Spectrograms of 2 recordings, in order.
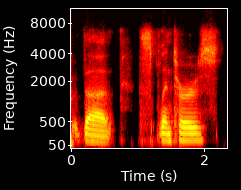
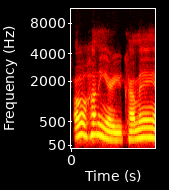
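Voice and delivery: lightly voiced husband, raised pitch on "honey"; husband calling; 6 semitones higher, faster than usual. Husband calls to wife from the bedroom, lightly imitated casual call.

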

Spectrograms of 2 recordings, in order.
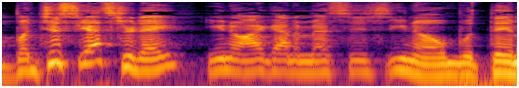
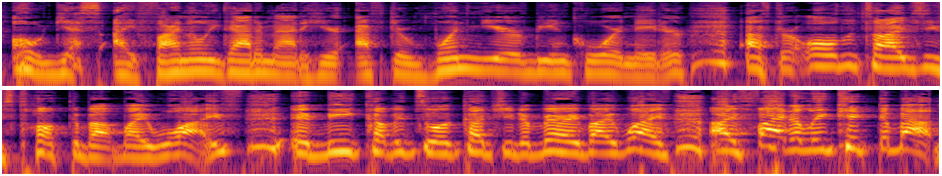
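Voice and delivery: giddy gloating; 3 semitones higher than usual. Acted. Coordinator gloating that he finally kicked a teacher out, giddy. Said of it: "he is just so giddy".

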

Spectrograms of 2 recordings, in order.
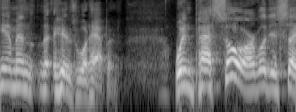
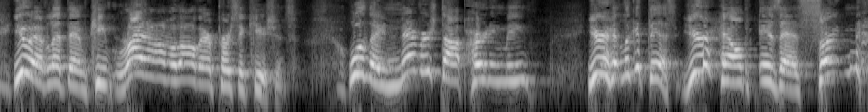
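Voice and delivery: higher, whining complaint to God; whiny complaint; 6 semitones higher than usual. Retold or imitated. Preacher voicing Jeremiah's grumbling complaint to God, whiny. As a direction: play Jeremiah griping at the Lord.

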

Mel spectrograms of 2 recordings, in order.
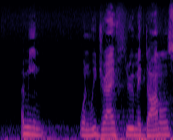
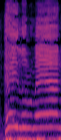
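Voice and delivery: much higher, louder sing-song daddy voice; baby talk; 9 dB louder than usual. Retold or imitated. Dad greeting his baby son on the phone in high baby talk. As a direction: coo it up high to a toddler. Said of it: "he's talking to him like that".

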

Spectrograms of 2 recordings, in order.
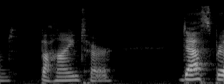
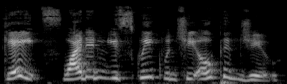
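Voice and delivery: high, loud storybook witch shriek; raised, angry witch's cry; 5 semitones higher, 5 dB louder than usual. A narrator's reading. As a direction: shriek the accusation, starting loudest. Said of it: "she shrieked".

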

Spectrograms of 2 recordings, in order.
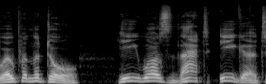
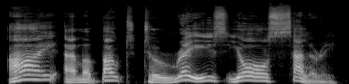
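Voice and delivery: higher, ringing proclamation; spring the good news triumphantly; jubilant announcement; 5 semitones higher than usual. Acted. Scrooge springs the happy announcement.

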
